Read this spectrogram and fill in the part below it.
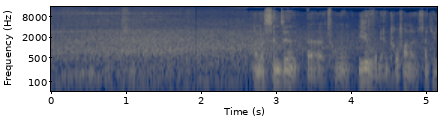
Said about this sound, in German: Innen hört man keinen Motorenlärm mehr und hier draußen stinkt es nicht nach Dieselabgasen. Sie steigt ein, die Türen schließen sich und der Bus rollt mit einem leisen Surren der Elektromotoren davon.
